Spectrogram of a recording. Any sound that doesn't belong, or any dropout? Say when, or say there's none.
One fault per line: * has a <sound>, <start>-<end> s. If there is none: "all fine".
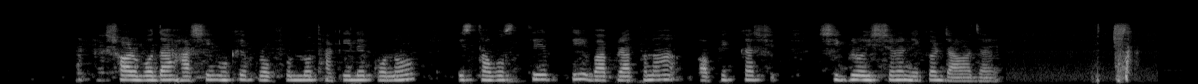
* has a sneeze, 10.9-11.4 s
